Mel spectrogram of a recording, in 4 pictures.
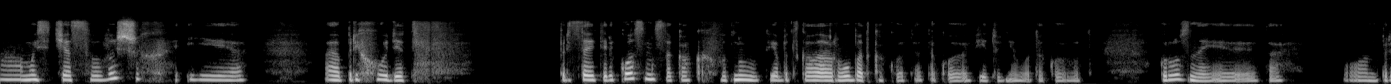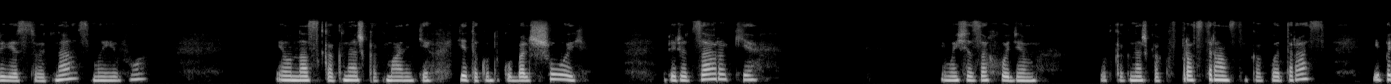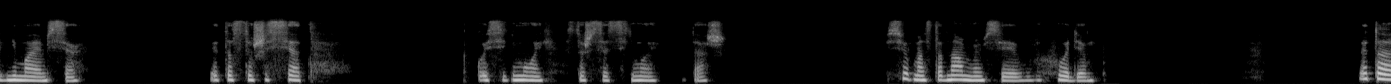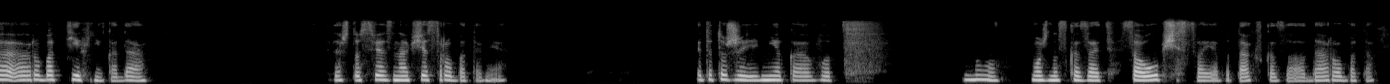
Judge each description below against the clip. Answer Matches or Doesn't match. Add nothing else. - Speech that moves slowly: Matches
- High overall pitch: Matches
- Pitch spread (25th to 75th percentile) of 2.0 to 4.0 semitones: Matches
